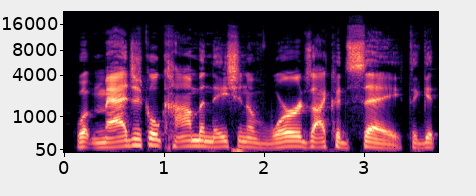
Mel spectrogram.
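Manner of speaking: slow, mournful words. Retold or imitated. Quoting grandpa's last words, slow and heavy. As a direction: drag it out like a dying man. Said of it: "in this long pause".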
